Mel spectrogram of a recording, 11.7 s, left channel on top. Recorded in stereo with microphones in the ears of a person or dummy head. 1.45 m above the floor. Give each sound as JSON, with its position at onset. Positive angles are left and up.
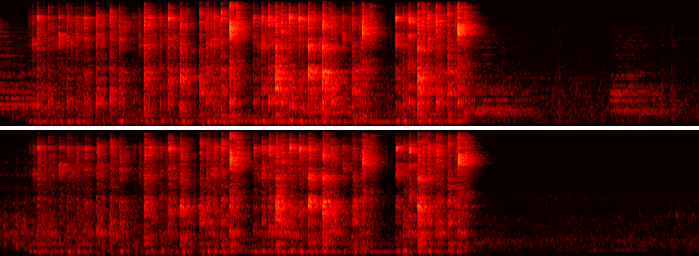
{"t": 0.5, "sound": "typing on a keyboard", "side_deg": 65, "distance_m": 0.8}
